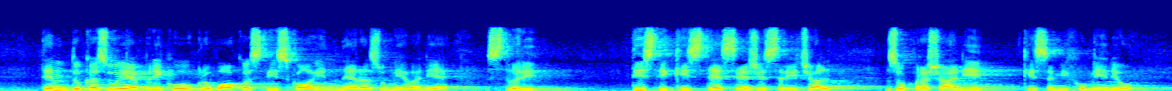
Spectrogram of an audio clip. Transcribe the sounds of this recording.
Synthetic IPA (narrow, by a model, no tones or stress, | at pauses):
t̪eːmd̪ɔkazuːjɛbɾeːkuɡlɔbɔːkɔst̪iskɔinːɛɾazumeːʋanjɛst̪ʋaɾiː | t̪ist̪ikist̪ɛsɛʒesɾeːt͡ʃalzupɾaʃaːnjikisəmjixɔmeːniw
